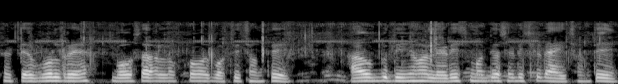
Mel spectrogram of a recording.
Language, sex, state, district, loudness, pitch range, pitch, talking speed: Odia, male, Odisha, Malkangiri, -16 LUFS, 150-165 Hz, 160 Hz, 135 wpm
